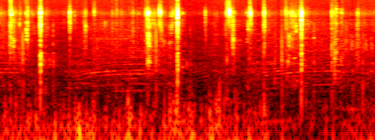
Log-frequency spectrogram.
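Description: Tennis ball bouncing on a hard court and being struck with a racket: a series of sharp knocks, about a second or so apart, the loudest a little over two and a half seconds in.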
